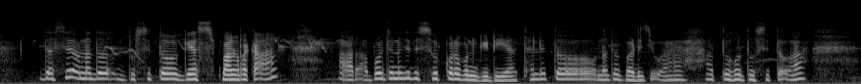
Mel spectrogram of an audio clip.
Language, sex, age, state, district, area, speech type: Santali, female, 18-30, West Bengal, Purulia, rural, spontaneous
